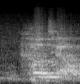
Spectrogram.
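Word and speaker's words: Kotel: between ashas and SPID is like instead of pronouncing for instance the Western Wall Hebrew is is cotel is the way we teach our kids to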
